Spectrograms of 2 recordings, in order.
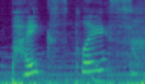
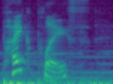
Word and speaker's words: Pike Place: Tell me why majority of tourists are say Pike's Place? Pike's Place. Apostrophe S, as in belonging to Pike. First off, Pike Place is the street. It doesn't belong to a fish.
